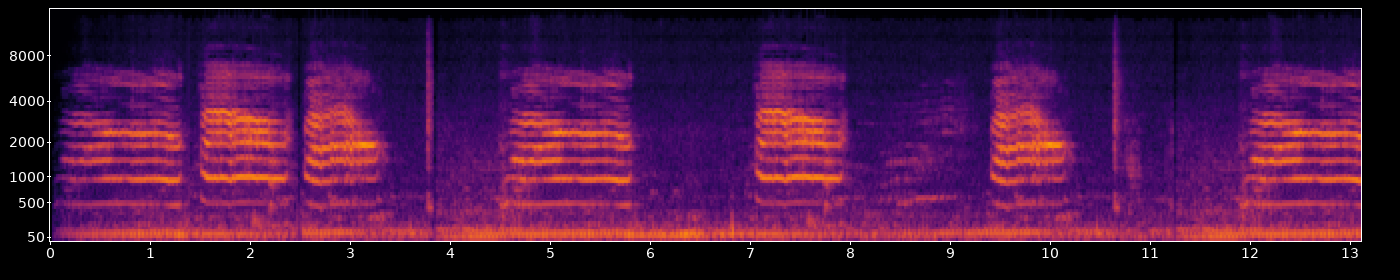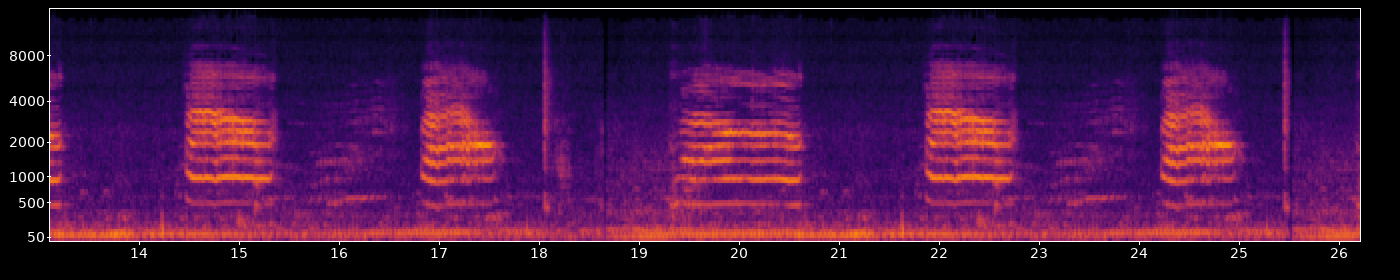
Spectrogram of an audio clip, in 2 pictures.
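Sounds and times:
cat meowing: 0.0 - 3.4, 4.5 - 5.9, 7.0 - 10.3, 11.9 - 13.3, 14.4 - 17.7, 19.2 - 20.8, 21.8 - 25.1.

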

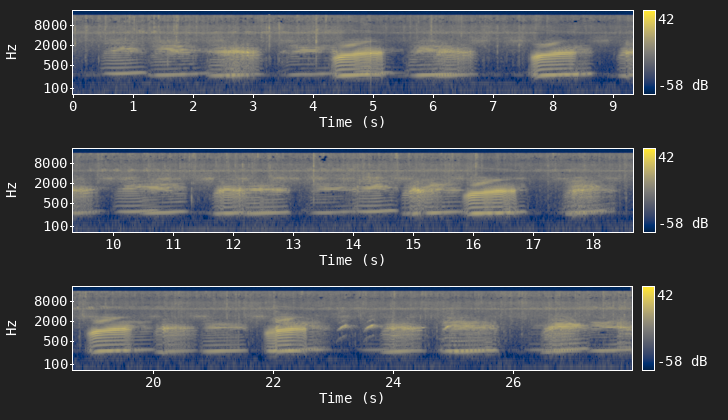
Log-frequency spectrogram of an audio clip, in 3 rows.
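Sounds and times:
Asian common toad chorus croaking: 0.0 - 27.9.

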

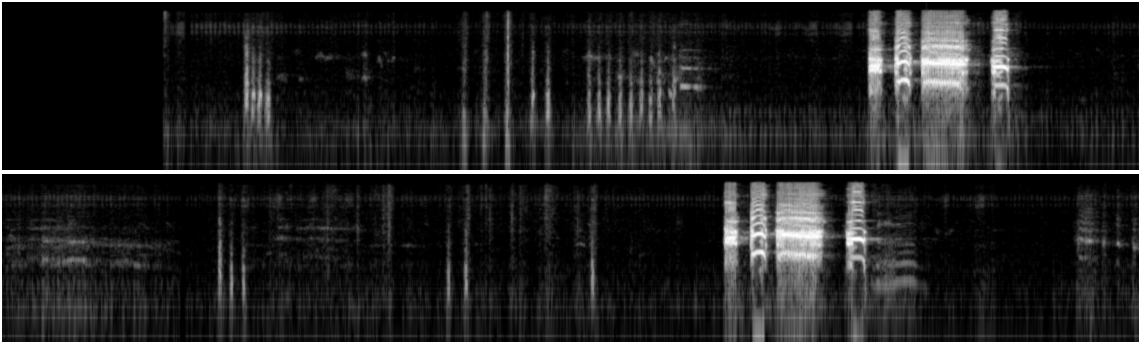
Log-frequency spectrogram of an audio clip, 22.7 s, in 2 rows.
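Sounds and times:
red junglefowl crowing: 6.4 - 7.2, 8.6 - 10.3, 11.4 - 13.2, 14.0 - 15.6, 18.6 - 20.5.

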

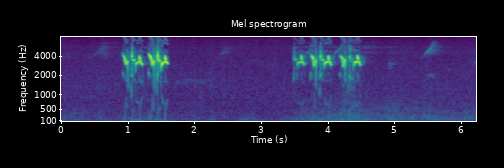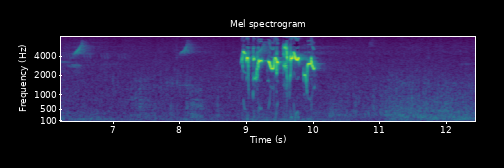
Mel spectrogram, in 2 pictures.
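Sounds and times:
Yellow-vented bulbul bubbly chirping song: 3.5 - 4.6, 8.9 - 10.1.

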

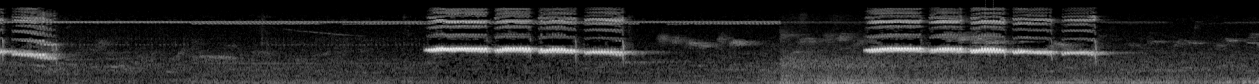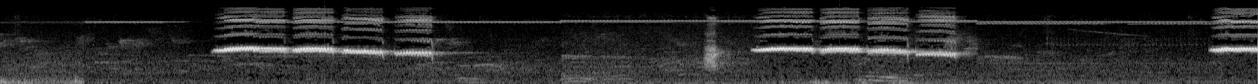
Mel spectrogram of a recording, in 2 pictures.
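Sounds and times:
Black-throated laughingthrush whistling: 4.2 - 6.6, 8.0 - 11.5, 14.7 - 23.8, 24.7 - 25.1.

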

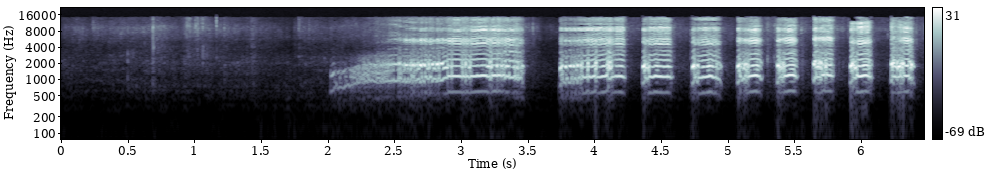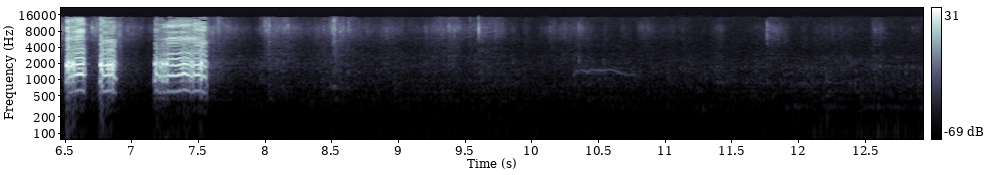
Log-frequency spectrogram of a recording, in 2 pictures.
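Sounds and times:
red junglefowl hen clucking: 2.0 - 7.7.

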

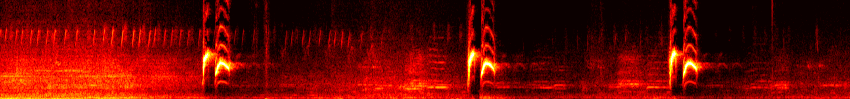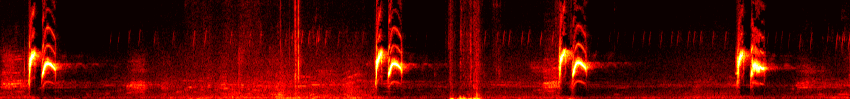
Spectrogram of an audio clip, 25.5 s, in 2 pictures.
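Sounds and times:
red-whiskered bulbul whistling: 0.0 - 3.7, 7.0 - 7.6, 13.2 - 13.7, 18.4 - 18.9, 21.1 - 21.6, 23.8 - 24.3
faint chirps: 0.0 - 25.5.

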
